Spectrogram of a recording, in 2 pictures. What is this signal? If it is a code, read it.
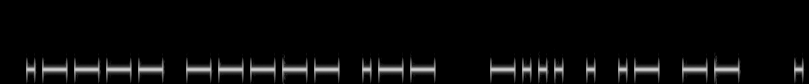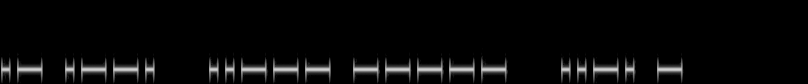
Morse code, heard as a keyed tone, about 15 wpm, 700 Hz. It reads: 10W BEAM UP 20 FT
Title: Practice QSO - Exchange 2 - Info - 15wpm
